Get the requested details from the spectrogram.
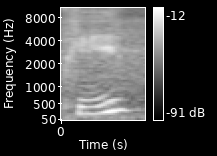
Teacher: so now say for instance you're saying the letter P right if you if you just put your hand in front of your mouth and go P you'll feel a little bit of air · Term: aspirated consonant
